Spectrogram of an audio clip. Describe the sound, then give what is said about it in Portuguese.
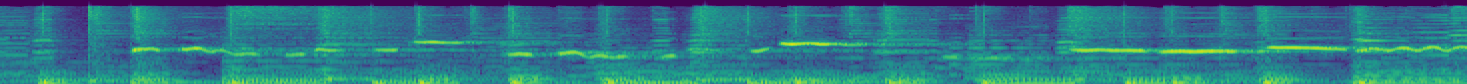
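A person whistles a melody over a busy instrumental backing with a steady beat. The bright, sliding whistled line carries clearly above the accompaniment throughout. “Assobiando sempre esta melodia, o passageiro entra no meu bom humor.”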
